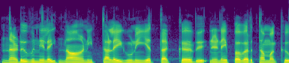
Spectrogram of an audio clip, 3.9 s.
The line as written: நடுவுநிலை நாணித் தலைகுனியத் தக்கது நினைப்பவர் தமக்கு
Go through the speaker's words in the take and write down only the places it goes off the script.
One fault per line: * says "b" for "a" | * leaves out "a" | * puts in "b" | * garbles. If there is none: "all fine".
all fine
